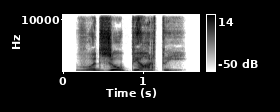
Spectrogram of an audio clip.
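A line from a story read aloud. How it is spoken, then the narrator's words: Irritated hiss. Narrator (Russian): с раздражением прошипел некромант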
